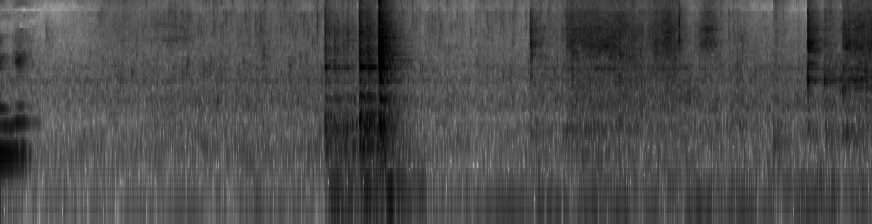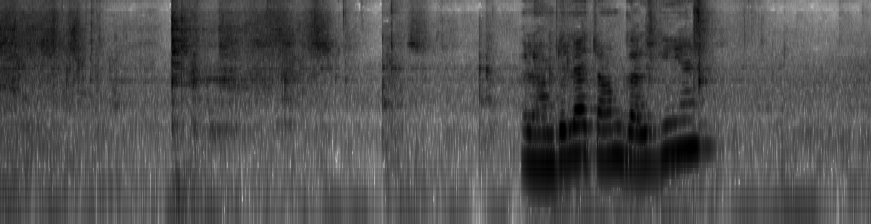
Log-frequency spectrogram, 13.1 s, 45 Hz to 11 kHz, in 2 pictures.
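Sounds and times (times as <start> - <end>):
spoon stirring thick curry: 1.2 - 10.8.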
